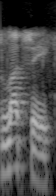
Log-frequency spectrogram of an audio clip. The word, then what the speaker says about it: Luizzi: It's actually pronounced Lutzi, but just Brian is Lutzi.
